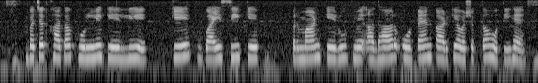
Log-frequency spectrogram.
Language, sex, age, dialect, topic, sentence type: Hindi, male, 25-30, Hindustani Malvi Khadi Boli, banking, statement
